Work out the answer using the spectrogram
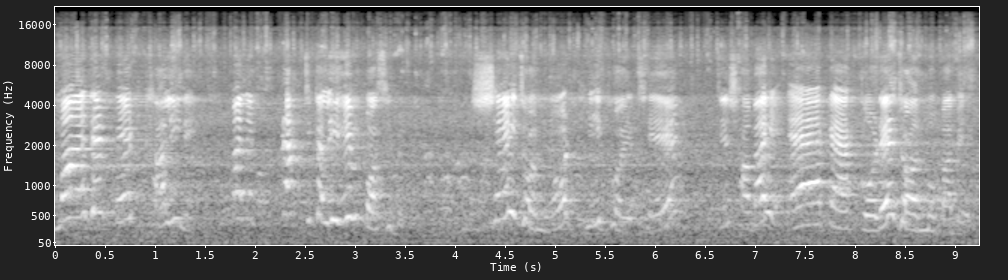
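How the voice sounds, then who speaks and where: A woman acts a grasping female politician of the ghost world in a stage comedy. Her voice is very high, and she declaims and wheedles. The sound is echoey, with noise and a crowd behind her. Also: expressive, slow pace, full character voice. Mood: declamatory. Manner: declamatory, wheedling, rabble-rousing.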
